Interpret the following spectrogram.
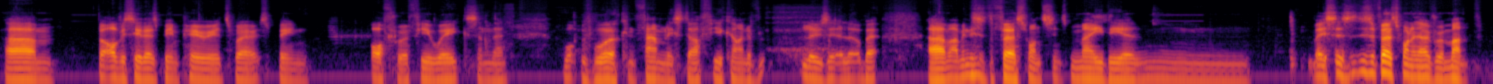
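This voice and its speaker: Man, from the UK, bright voice, casual host, dry teasing humor. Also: low voice, steady tone, normal speed. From United Kingdom. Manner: wry, teasing, with frequent fillers. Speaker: podcast host. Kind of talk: casual panel chat.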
